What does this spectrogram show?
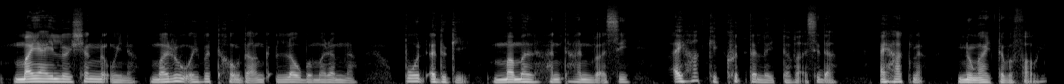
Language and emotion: Manipuri, sad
